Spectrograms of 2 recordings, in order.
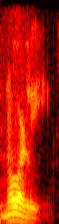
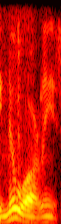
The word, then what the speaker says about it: New Orleans: And at first, when the friend down there said New Orleans, I didn't really believe he was from New Orleans, because everybody I know in New Orleans says Norleans. They pronounce it Norleans. If you say New Orleans, they know you're from up north.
